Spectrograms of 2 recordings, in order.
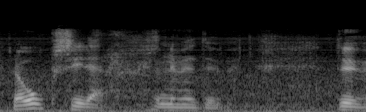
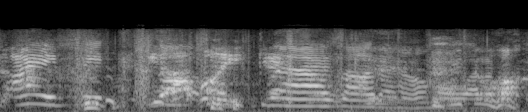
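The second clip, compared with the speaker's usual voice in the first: angry shout; 6 semitones higher, 5 dB louder than usual. Real, not acted. Gaming frustration outburst.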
